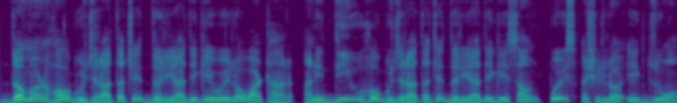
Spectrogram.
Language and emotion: Goan Konkani, neutral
